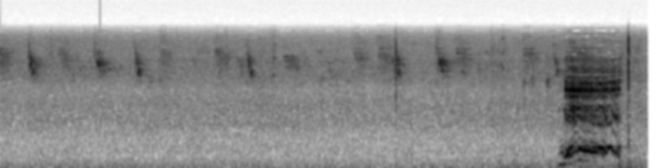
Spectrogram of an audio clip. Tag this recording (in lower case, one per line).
bleat
sheep
sheep bleating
